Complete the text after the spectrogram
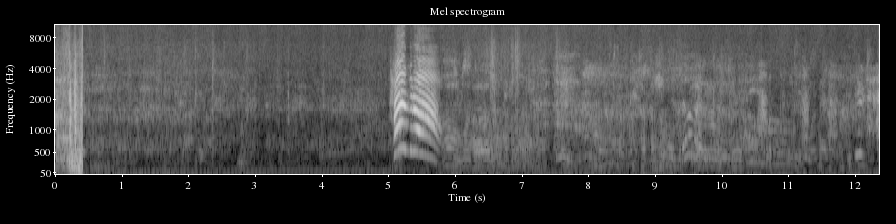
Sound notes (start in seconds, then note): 6.0 chieftains murmuring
